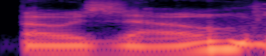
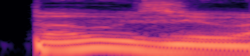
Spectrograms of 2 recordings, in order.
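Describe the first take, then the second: First: The name ends with an 'oh' vowel. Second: The name ends with an 'oo' vowel. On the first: The speaker calls it wrong. "in my head I always want to pronounce it Bozo, like the clown, but no" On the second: The speaker calls it right. "it's pronounced uh, Bozu, I believe"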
